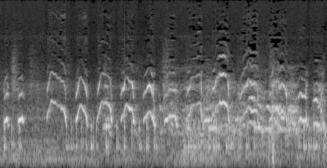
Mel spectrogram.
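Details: Apricot Toy Poodle puppy whimpering in a steady run of clear, arched, squeaky cries, each rising then dropping. They come about three per second over a soft rumbling background.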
